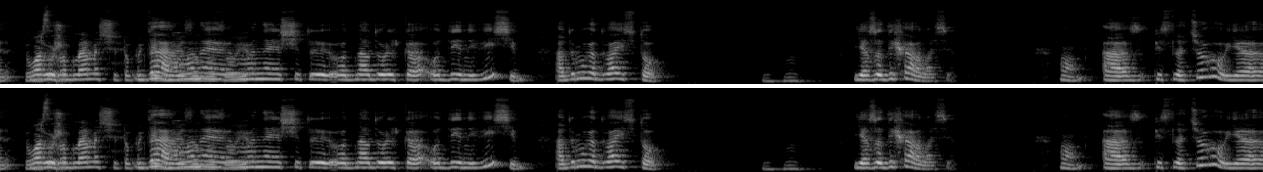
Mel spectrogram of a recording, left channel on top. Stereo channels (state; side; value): identical; both; correlation 1.00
